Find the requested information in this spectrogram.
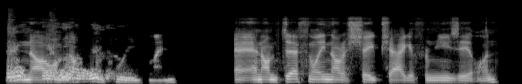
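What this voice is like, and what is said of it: Posh Australian accent. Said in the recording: “that is posh ... one of the best Australian accents”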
